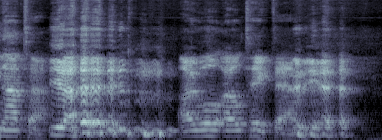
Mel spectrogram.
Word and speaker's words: naginata: Nagiata or Nagi. I'll okay. The pronunciation might be a little off, but you know what I'm saying. You know what I'm saying. Naginata.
